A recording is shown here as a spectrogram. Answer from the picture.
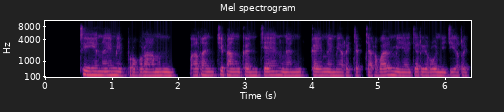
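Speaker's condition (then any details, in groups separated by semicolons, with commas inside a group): No condition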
